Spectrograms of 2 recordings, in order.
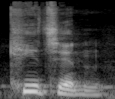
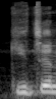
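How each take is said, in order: First: The k sound is aspirated, with a puff. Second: The k sound is plain, without a puff. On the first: The speaker calls it right. "কি হবে?" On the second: The speaker calls it wrong. "কিচেন না কিন্তু"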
